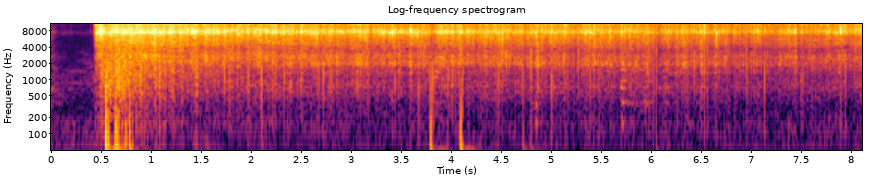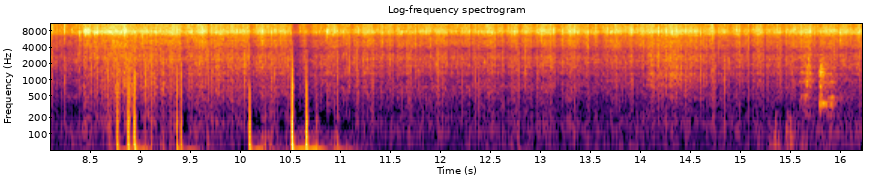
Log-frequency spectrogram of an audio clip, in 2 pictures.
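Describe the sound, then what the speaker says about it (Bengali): Chopped onions hit hot oil with a sudden loud sizzle that settles into a continuous, bright frying hiss, broken by a few sharp crackles and pops, with no talking. "তেলটা গরম হয়ে গেছে। এর মধ্যে আমি এখন দিয়ে দিচ্ছি কুচিয়ে রাখা পেঁয়াজ।"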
